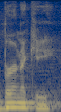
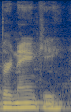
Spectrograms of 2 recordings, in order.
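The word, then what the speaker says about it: Bernanke: when that convention happened I called him bernicki not Bernan and uh home price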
